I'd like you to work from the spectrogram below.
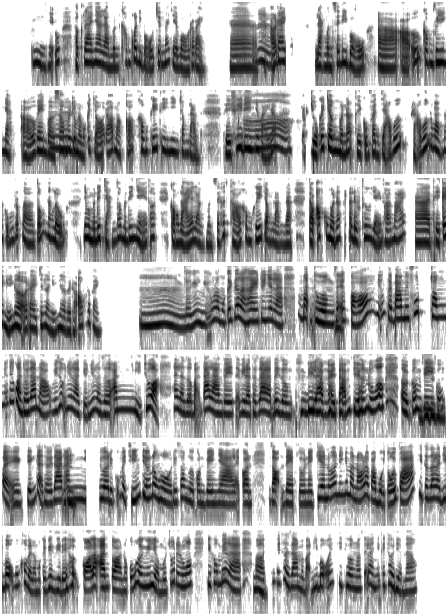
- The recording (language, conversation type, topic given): Vietnamese, podcast, Nếu chỉ có 30 phút rảnh, bạn sẽ làm gì?
- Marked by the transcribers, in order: sniff; other background noise; tapping; chuckle; laughing while speaking: "đi làm ngày tám tiếng, đúng không?"; laugh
